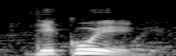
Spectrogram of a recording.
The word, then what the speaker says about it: Děkuji: Děkuji.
